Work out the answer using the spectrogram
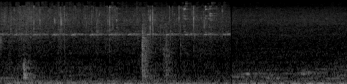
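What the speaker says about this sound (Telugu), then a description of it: "ఆయిల్ వేసుకొని ఇప్పుడు ఈ ముక్కల్ని వేయించుకోవాలి" Beetroot pieces frying in oil: a faint, steady hiss of sizzling with a few small pops and clicks, close and quiet throughout.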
